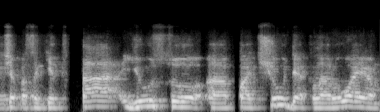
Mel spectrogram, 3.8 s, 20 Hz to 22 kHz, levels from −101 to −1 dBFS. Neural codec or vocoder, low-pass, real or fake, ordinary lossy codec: none; 7.2 kHz; real; Opus, 32 kbps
